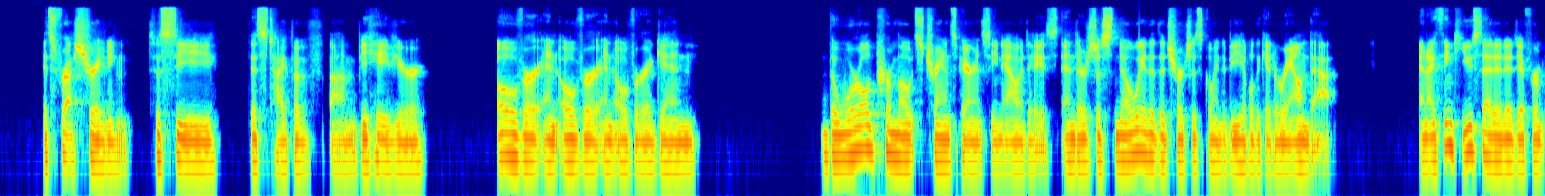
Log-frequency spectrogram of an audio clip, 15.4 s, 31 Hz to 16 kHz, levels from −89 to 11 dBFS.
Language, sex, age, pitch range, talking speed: English, male, 20-39, 90-105 Hz, 175 wpm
